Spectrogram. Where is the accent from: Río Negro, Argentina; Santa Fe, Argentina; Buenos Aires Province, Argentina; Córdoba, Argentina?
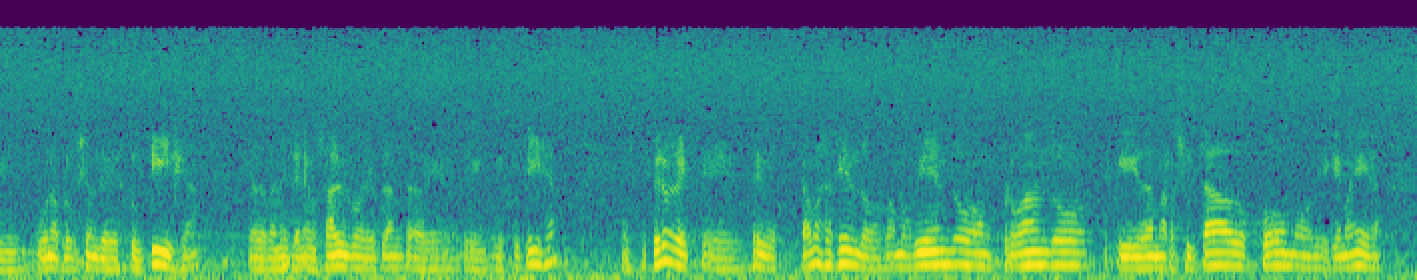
Buenos Aires Province, Argentina; Moreno; Yo soy de Moreno.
